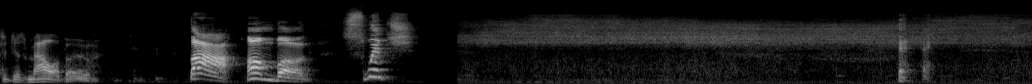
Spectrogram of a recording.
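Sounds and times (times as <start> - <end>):
speech: 0.0 - 1.1, 1.9 - 4.8, 9.0 - 9.2
static hiss: 3.5 - 10.3.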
